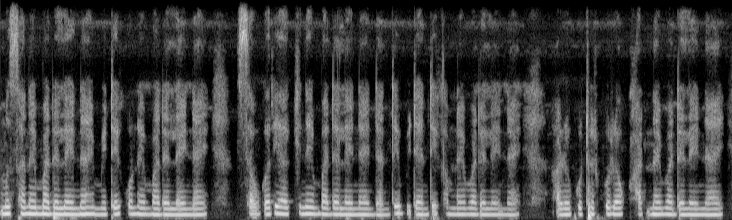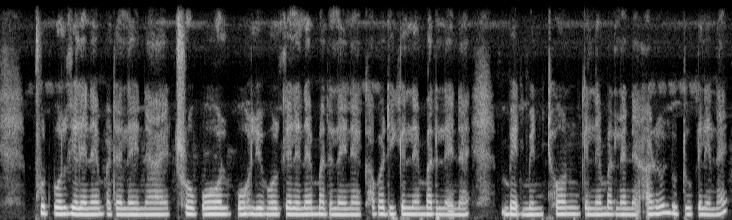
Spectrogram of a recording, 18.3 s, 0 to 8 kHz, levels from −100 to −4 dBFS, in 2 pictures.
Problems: none marked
